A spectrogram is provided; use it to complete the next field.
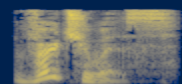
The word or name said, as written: virtuous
